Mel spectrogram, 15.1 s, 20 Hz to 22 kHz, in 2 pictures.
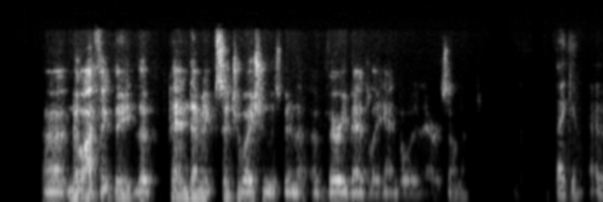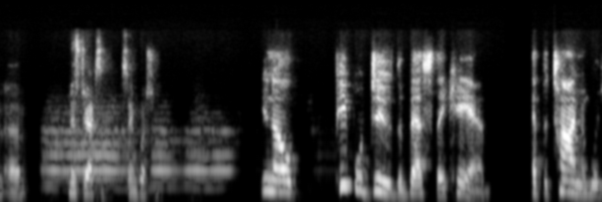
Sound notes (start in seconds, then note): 9.6 train horn blaring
